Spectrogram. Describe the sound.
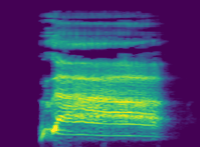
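A voice performs a loud cry of pain for the character Tàn Tiên, a single drawn-out groaning wail that rises at the start, then holds a strong, steady, harmonic tone for well over a second before cutting off, heard alone.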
